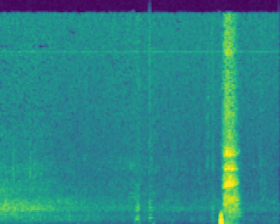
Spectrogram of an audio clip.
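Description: A flying insect buzzing close by, a hum that fades away over the first second or two. Near the end comes one short, loud sigh close to the microphone.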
